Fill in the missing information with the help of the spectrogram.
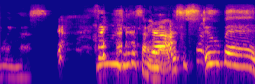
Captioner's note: laughs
